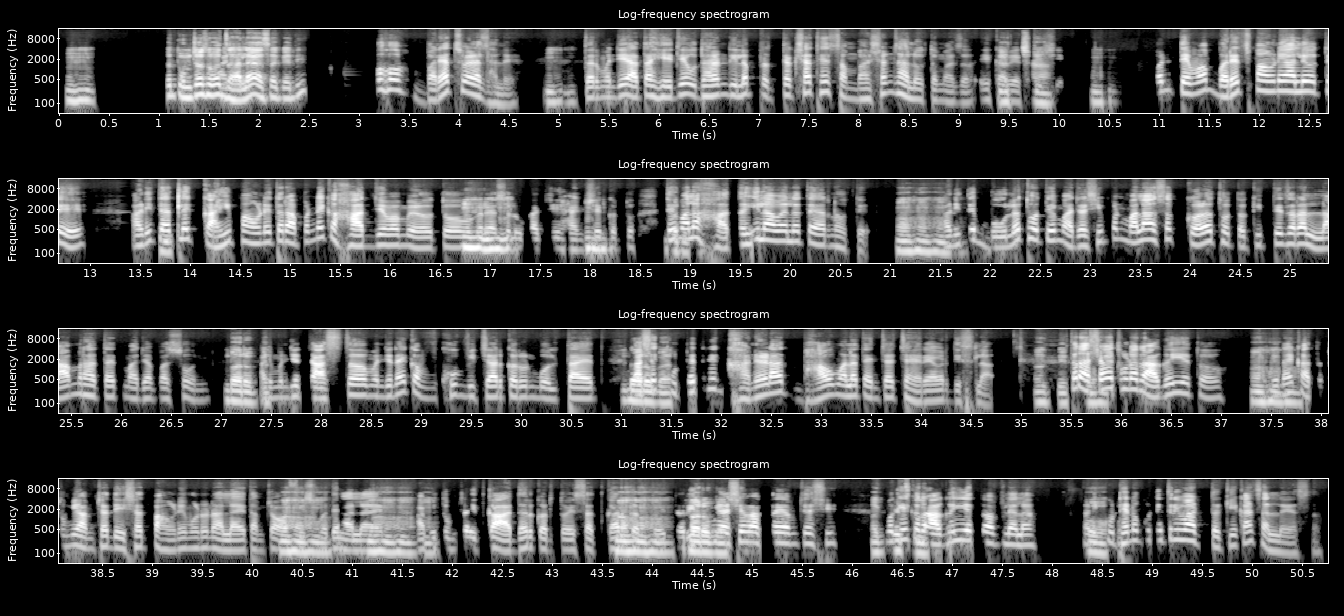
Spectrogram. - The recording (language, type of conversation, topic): Marathi, podcast, तुमच्या ओळखीतील नकारात्मक ठोकताळे तुम्ही कसे मोडता?
- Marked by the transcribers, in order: tapping; other background noise; distorted speech; in English: "हँडशेक"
